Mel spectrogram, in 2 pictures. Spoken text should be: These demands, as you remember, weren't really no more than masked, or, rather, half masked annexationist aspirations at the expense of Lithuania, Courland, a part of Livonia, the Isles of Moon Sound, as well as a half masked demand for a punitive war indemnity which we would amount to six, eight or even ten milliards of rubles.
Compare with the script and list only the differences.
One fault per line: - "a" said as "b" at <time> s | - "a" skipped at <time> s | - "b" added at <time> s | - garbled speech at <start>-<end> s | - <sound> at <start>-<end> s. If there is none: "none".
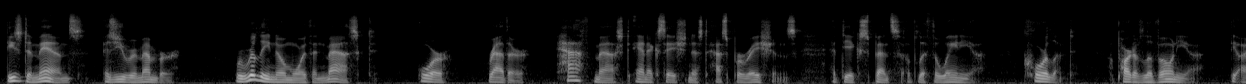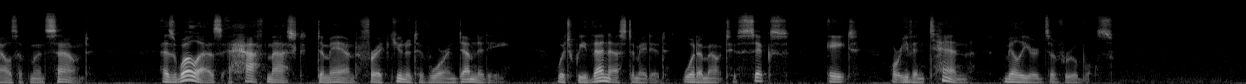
- "weren't" said as "were" at 2.3 s
- "then estimated" added at 18.3 s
